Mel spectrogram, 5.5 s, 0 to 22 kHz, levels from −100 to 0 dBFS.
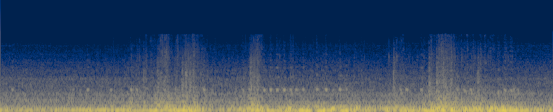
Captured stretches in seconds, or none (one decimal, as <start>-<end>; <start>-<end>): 0.0-0.7; 3.7-5.5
